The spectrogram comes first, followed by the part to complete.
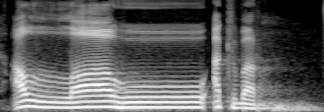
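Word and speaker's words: اللّٰهُ أَكْبَرُ: Tidak menambahkan wawu sakinah atau mutaharrikah. Mutaharrikah itu wawu yang berharokat di antara dua kalimat Allah dan akbar. Contoh wawu sakinah. Allahu akbar. Allahu, hunya panjang. Ada wawu sakinah. Allahu akbar. Ya enggak boleh. Atau menambahkan wawu mutaharrikah, wawu bergerak. Allahu akbar. Allahu akbar. Nah, menambahkan wawu.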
